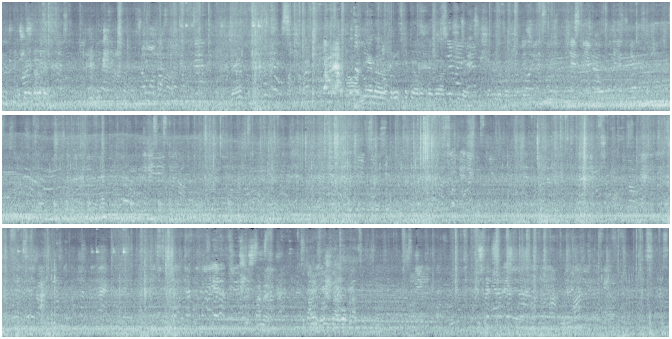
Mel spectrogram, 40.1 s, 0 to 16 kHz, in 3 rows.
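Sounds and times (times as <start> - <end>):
bus diesel engine drone: 0.0 - 40.0.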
